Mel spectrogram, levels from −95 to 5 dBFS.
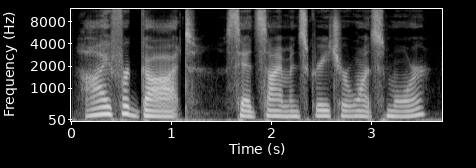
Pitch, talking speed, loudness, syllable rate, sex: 170 Hz, 115 wpm, -19 LUFS, 3.2 syllables/s, female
